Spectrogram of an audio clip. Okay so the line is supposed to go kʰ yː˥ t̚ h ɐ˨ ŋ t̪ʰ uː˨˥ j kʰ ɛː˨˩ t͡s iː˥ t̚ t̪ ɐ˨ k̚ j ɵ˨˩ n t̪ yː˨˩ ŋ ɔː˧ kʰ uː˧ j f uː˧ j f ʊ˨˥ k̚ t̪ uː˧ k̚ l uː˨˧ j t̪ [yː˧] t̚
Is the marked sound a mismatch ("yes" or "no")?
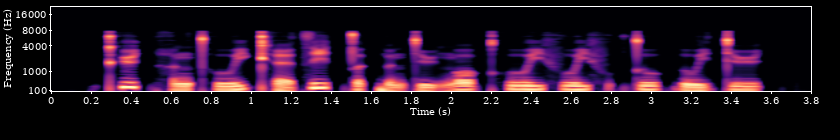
no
